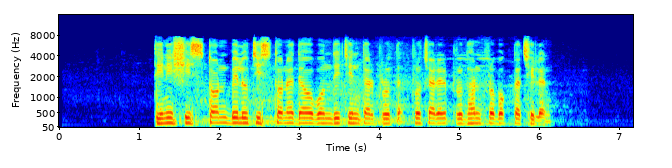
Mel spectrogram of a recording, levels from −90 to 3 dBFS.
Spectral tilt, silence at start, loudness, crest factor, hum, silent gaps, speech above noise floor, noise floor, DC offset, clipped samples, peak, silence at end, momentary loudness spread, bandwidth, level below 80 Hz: -4 dB/octave; 1.2 s; -14 LUFS; 14 dB; none; none; 53 dB; -67 dBFS; under 0.1%; under 0.1%; -2 dBFS; 1.05 s; 6 LU; 8 kHz; -54 dBFS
